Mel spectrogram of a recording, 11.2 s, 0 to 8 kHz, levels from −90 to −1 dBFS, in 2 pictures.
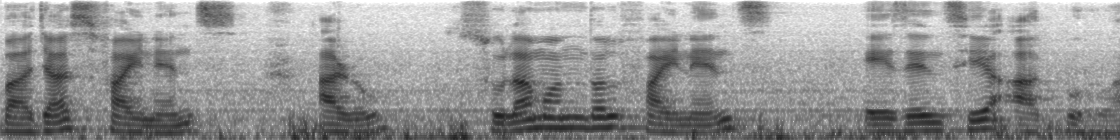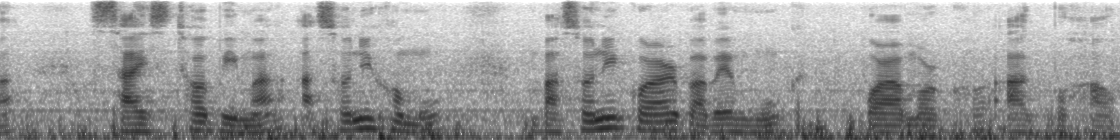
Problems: constant background noise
